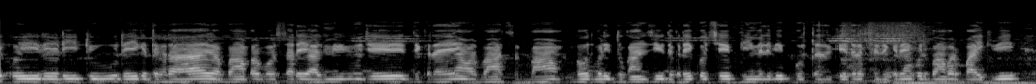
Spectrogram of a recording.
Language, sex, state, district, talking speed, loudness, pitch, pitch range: Hindi, male, Chhattisgarh, Bilaspur, 230 wpm, -25 LUFS, 125 Hz, 120-130 Hz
